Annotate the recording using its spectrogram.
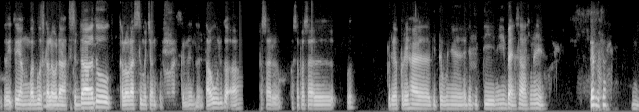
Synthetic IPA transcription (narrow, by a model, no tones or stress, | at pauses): it̪ujaŋbaɡʊskalawdaht̪ərsədart̪̬ukalawɾasəmat͡ʃamuʃuakənə̰t̪aud͡ʒuɡa̰ʔlah | pasalpasalpasalapə | pəɾiɦapəɾiɦalkit̪əpuɲəidɛnt̪it̪inibɛnslahsəbənaɦɲə | t̪əbət̪a | m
